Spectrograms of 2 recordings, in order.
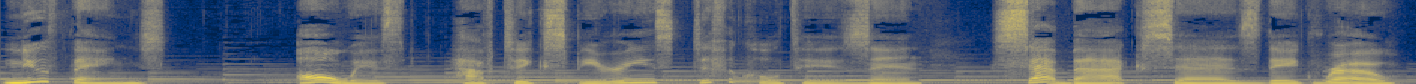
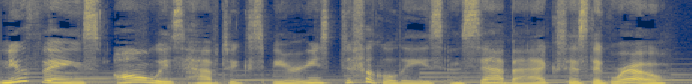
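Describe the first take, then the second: First: It is read slowly. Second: It is read at normal speed.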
